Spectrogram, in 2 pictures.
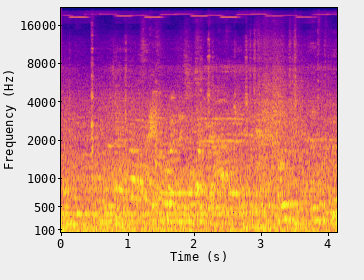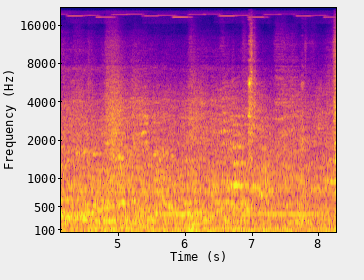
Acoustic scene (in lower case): restaurant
